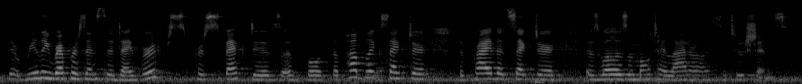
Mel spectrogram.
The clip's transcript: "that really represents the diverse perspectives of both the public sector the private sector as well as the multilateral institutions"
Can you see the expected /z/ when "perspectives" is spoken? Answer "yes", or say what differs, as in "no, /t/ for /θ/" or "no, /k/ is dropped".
yes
